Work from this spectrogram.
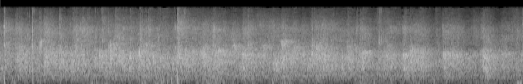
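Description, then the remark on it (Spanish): An audience breaks into sustained applause for the Lord, a dense, steady wash of many hands clapping at once with no pauses, loud throughout the whole stretch and no one speaking over it. “Denle un aplauso gigante al Señor, por favor.”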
